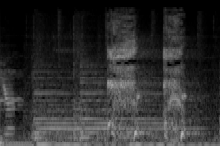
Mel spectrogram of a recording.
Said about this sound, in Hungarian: A köhögés sosem jön jókor, de legyen szó száraz, irritáló vagy makacs hurutos köhögésről, a Robitussin köhögés csillapító és köptető termékei hatékonyan segítenek leküzdeni.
